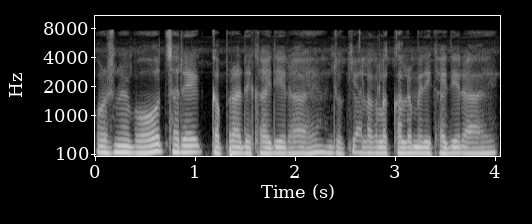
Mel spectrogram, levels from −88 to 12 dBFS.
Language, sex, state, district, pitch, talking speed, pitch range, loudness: Hindi, male, Arunachal Pradesh, Longding, 130 Hz, 280 wpm, 130-145 Hz, -14 LUFS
